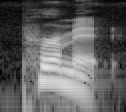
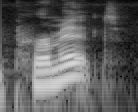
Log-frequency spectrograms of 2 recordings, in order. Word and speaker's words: permit: talked with brent about how the stress changes when you pronounce certain words depending on whether they're nouns or verbs it's subtle but important permit address are some examples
